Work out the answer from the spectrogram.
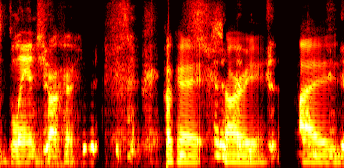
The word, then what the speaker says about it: Blanchard: Wait, Blankard? Do you What? mean Blanchard? Blankardist, yeah. Is his name pronounced Blanchard? Yes, it's Blanchard.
